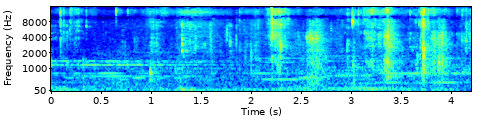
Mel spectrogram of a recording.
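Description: Crispy fried chicken pakora is bitten and chewed close up with soft crunches and wet, squishy mastication, faint and irregular, with a sharper bite partway through.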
